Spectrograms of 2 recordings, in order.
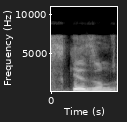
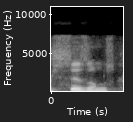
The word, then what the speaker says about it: schism: The word is schisms or schisms, depending on how you pronounce it. And I've been told that I pronounce it wrong, but I looked at Webster and it said you can pronounce it either way.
